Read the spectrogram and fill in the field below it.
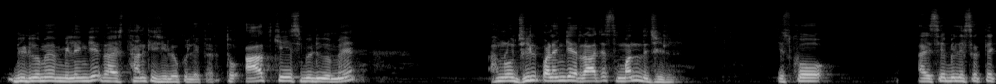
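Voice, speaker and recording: Man, exam-prep teacher, young, mellow tone, higher pitch, repeats and quizzes. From Uttar Pradesh, India. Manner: repetitive, quizzing listeners with tag questions.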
